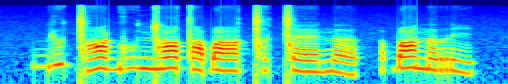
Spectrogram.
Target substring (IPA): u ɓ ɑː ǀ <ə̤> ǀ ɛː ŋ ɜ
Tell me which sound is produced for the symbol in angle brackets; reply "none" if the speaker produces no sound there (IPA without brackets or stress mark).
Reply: ə̤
